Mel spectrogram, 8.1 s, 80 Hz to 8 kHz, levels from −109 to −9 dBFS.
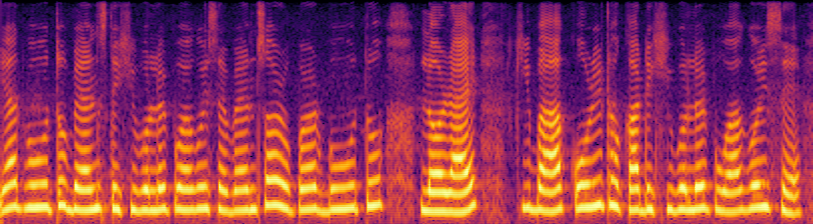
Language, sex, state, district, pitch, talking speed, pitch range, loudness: Assamese, female, Assam, Kamrup Metropolitan, 275 Hz, 125 wpm, 265-300 Hz, -13 LUFS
